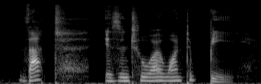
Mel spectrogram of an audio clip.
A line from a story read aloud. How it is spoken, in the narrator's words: she said quietly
